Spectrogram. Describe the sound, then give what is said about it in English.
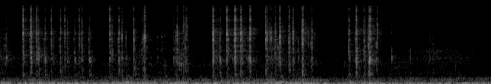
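Computer keyboard keys are pressed for copy-paste shortcuts, quick clusters of crisp clicks in several bursts with short pauses, fairly faint and alone. “Having problems hitting copy-paste here.”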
